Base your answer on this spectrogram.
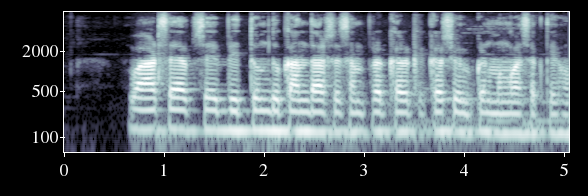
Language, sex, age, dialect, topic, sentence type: Hindi, male, 18-24, Marwari Dhudhari, agriculture, statement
